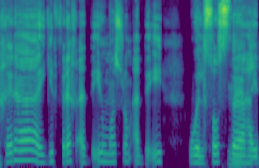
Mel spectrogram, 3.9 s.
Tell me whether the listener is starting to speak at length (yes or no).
no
